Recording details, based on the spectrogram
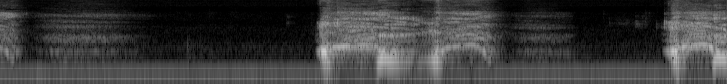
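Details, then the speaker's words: Adult man with a cold or flu bug (aches, sore throat, stuffy nose) bringing up phlegm, with ache in one side of his back: short run of two or three loose, harsh productive coughs in a quiet room. "d getting in and out of bed going to the toilet getting rid of all the phlegm and crap I was bringing up yeah so it was a rough night last night"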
